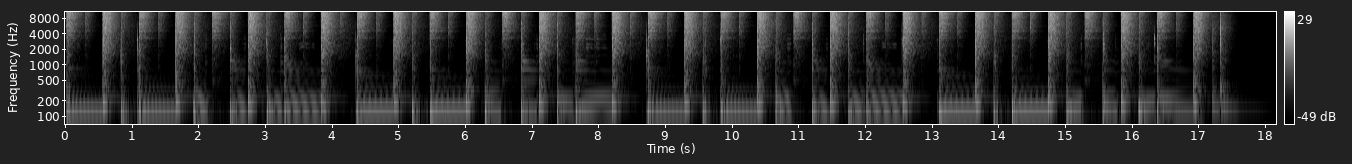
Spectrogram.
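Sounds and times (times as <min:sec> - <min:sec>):
bass line: 0:00.0 - 0:17.2.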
